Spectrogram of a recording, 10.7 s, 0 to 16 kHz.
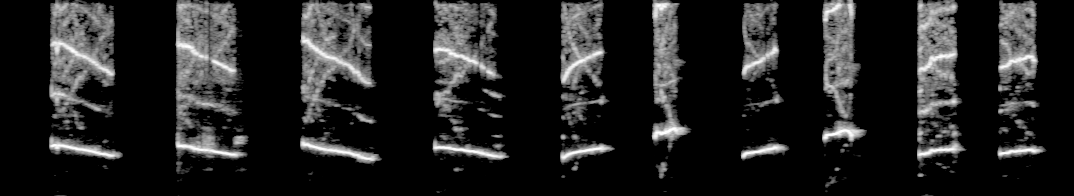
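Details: Oriental magpie-robin lure recording for the morning, described as a female in heat calling a male: clear descending whistles near the same pitch, given in even bursts about every 1.3 seconds, with a few higher rising notes, no other sounds.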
